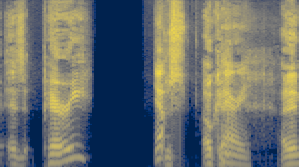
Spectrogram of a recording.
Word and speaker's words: Perri: Is it Perry? Yep. Just Okay. I didn't know if it had some fancy French uh pronunciation.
